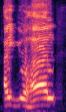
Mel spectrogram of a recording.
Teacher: ہا کو لام سے ملا کر ادا کریں گے، ہا کو الف سے نہیں پڑھا جائے گا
